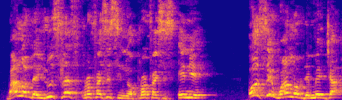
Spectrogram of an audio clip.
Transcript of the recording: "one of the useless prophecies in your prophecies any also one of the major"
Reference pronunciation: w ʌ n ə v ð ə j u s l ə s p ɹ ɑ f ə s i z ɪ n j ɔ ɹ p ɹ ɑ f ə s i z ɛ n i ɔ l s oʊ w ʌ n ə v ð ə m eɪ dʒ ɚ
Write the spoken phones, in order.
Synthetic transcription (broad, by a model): w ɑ n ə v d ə j u s l ə s p ɹ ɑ f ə s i s ɪ n j ɔ p ɹ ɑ f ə s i s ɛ n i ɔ s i w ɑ n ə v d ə m eɪ dʒ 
